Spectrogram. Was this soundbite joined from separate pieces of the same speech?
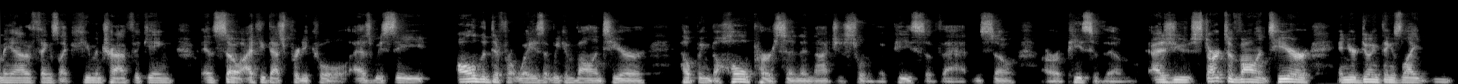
yes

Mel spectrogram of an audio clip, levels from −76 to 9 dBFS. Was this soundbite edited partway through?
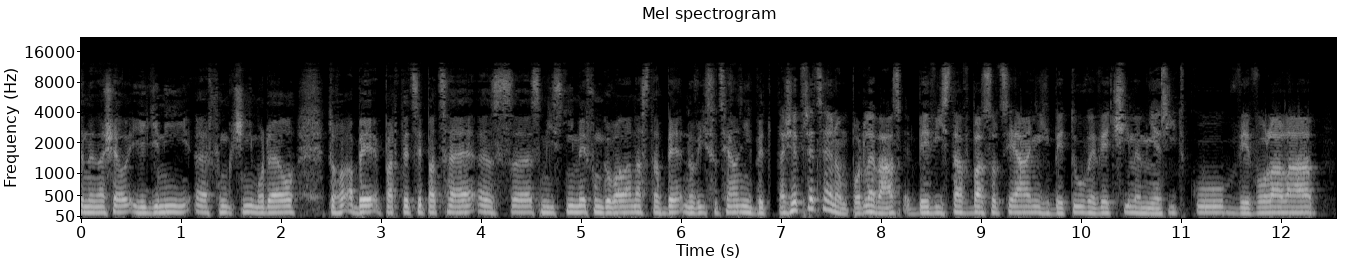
yes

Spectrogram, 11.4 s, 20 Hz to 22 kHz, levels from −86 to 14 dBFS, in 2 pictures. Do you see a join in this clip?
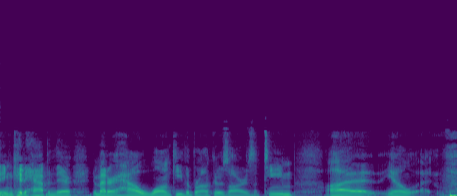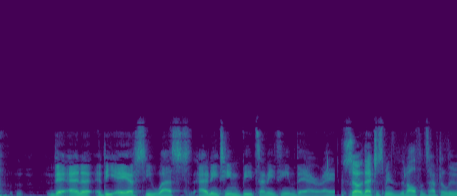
yes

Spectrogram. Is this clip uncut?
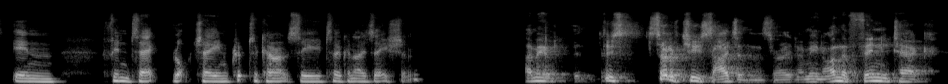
no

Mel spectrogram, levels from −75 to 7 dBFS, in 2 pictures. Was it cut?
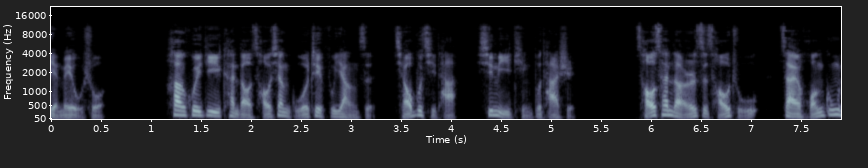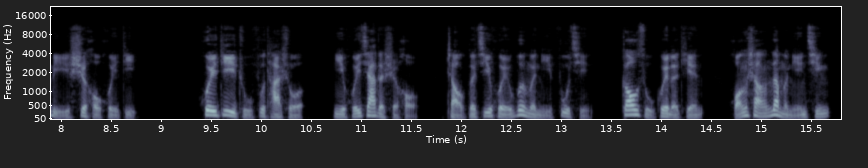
yes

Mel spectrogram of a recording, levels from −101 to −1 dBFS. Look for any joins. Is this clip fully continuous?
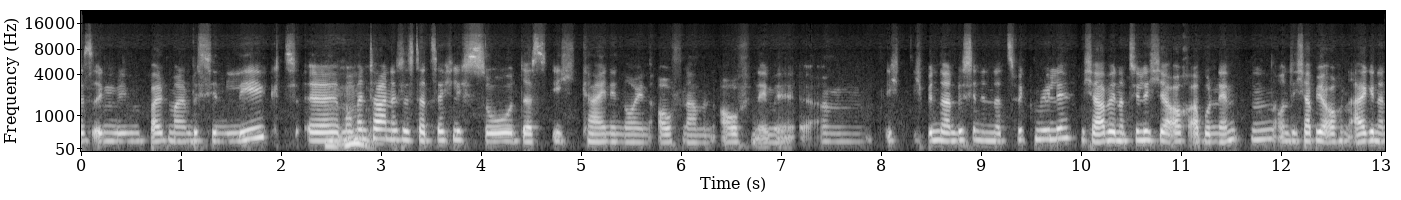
no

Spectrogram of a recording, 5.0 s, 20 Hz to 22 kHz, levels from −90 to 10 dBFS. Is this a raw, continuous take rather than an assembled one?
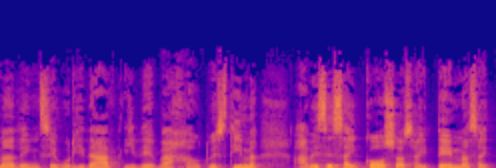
yes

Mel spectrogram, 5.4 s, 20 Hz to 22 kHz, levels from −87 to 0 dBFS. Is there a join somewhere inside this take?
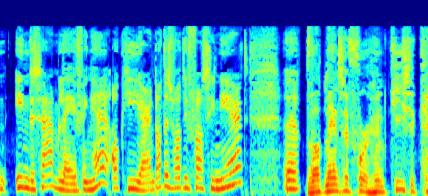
yes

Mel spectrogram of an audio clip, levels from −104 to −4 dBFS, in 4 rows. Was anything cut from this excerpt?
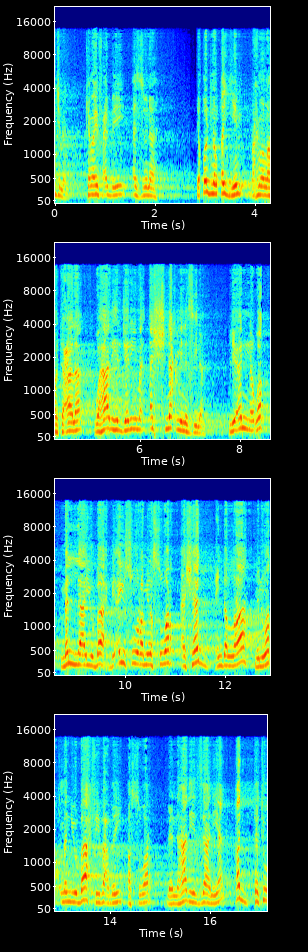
no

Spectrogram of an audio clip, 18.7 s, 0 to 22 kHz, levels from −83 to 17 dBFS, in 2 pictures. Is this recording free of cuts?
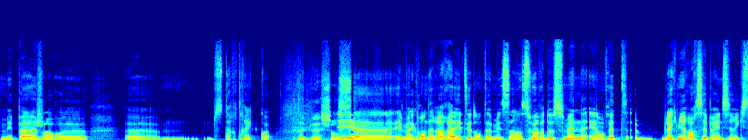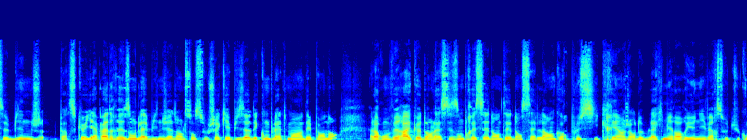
no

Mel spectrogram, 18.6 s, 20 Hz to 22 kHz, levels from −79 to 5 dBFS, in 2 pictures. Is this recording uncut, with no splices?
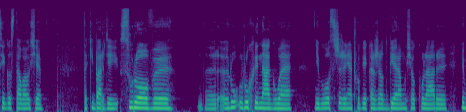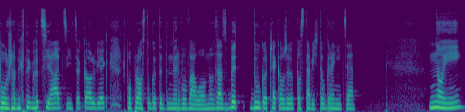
yes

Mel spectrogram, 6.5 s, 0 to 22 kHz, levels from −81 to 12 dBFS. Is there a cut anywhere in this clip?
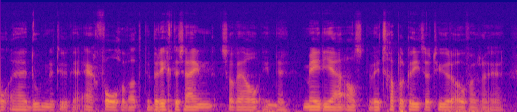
yes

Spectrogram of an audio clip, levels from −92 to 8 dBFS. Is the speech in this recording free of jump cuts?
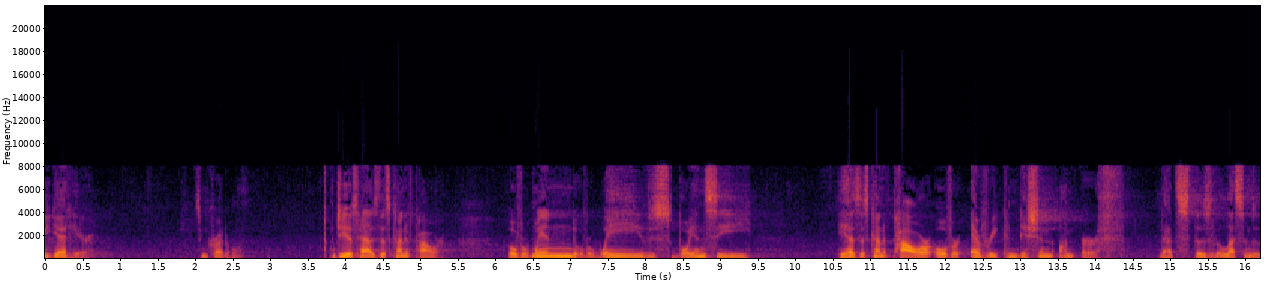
no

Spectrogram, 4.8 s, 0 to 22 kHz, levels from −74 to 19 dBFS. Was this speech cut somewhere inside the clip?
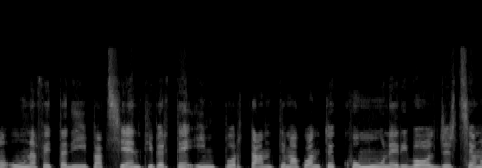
no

